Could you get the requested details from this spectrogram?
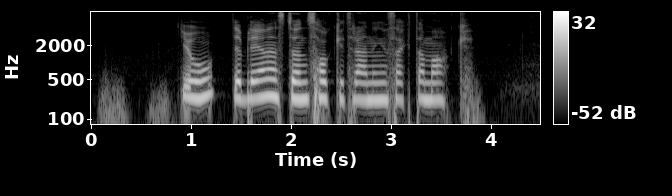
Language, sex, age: Swedish, female, 21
